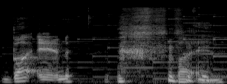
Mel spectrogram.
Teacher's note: You have a very pronounced glottal stop. Button. If you just say button, that's like normal Texas.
